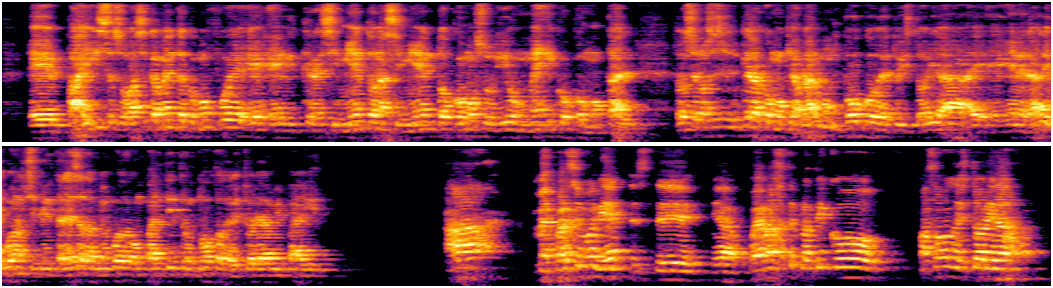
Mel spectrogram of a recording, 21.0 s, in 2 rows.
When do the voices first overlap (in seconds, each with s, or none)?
none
